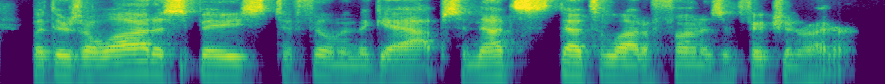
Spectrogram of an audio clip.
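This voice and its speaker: A man with an American accent at medium pitch, his intonation fairly even, against a quiet background. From American West. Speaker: author. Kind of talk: interview. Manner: halting.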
